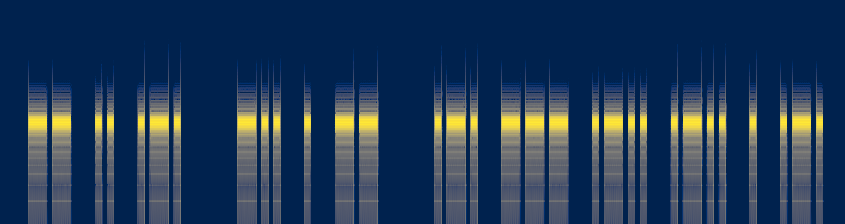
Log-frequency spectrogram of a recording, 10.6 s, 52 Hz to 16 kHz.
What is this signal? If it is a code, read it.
Morse code, heard as a keyed tone, about 16 wpm, 700 Hz. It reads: MIR DEM ROLLER
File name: Morsekurs / Witze / Witz 29. August 17, Tempo 70 F80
